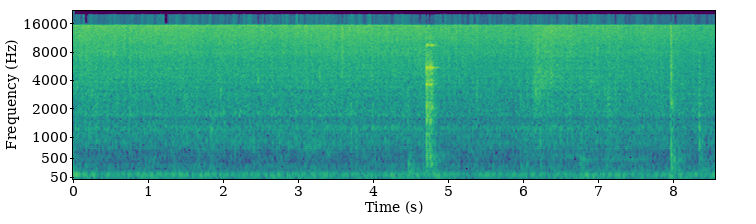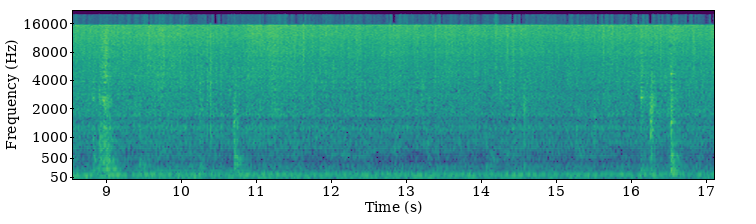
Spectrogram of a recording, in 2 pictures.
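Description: Banana blossom stirring and cooking in a pan for Filipino letchon paksiw, a steady low simmer and sizzle with occasional scrapes and clinks of a utensil, close and fairly quiet.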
